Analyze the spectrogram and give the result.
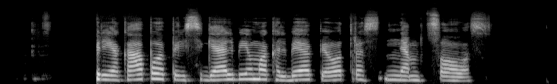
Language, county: Lithuanian, Kaunas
